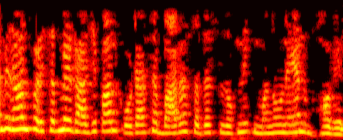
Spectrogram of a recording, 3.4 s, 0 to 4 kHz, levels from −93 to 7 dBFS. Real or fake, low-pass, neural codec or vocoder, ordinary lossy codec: fake; 3.6 kHz; vocoder, 44.1 kHz, 128 mel bands every 512 samples, BigVGAN v2; none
